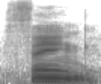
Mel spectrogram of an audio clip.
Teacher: j'ai placé la pointe de la langue contre les dents de devant et j'ai fait un I bref. Explosif, vertical. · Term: le TH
